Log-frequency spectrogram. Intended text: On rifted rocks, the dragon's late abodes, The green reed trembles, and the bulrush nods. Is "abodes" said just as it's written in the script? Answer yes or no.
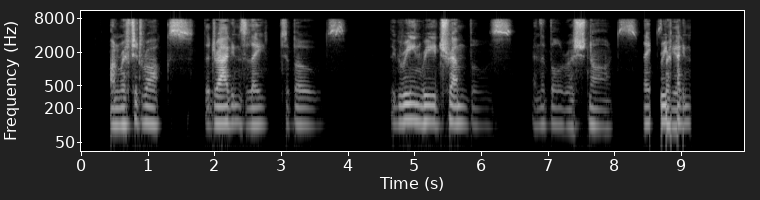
yes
